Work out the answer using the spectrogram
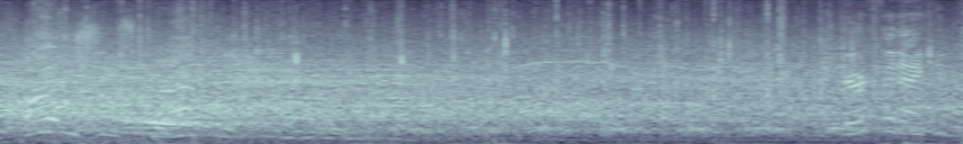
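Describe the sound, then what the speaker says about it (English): A packed arena crowd at a Purdue at Indiana Big Ten women's basketball game roars and applauds in a loud, sustained wash, with a commentator talking over it. "As soon as she fell down on that floor, this crowd went crazy"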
